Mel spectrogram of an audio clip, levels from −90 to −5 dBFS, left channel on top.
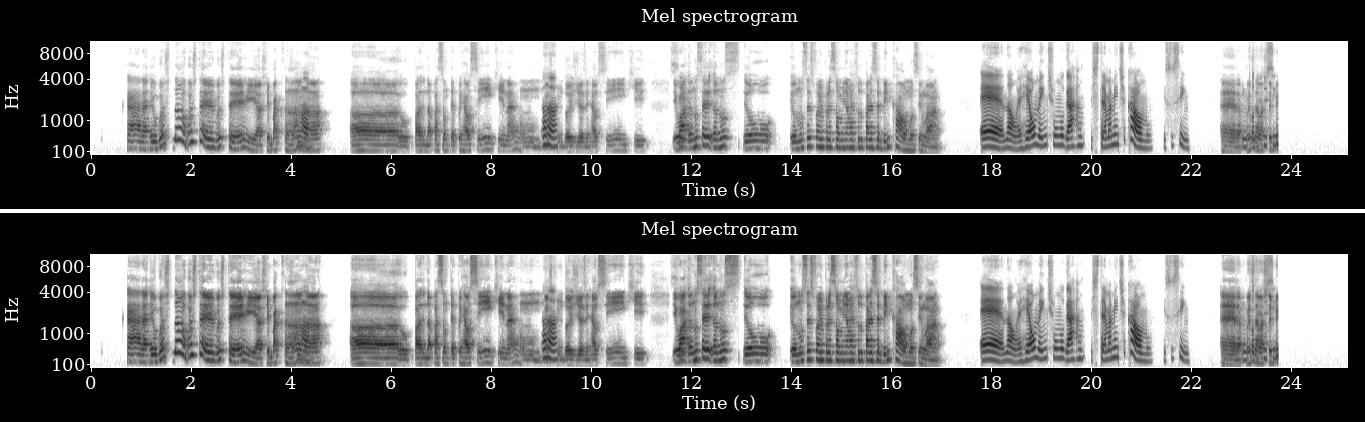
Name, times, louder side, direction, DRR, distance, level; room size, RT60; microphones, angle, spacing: voice 1, 0.7-4.6 5.2-11.1 11.6-13.6 14.0-17.0 22.6-23.7, right 7 dB, 75° right, 0.6 m, -27 dB
voice 2, 4.0-4.4 9.0-9.3 11.8-11.9 17.8-21.2 21.6-22.0 23.0-23.7, right 1 dB, 5° right, 0.5 m, -25 dB
head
